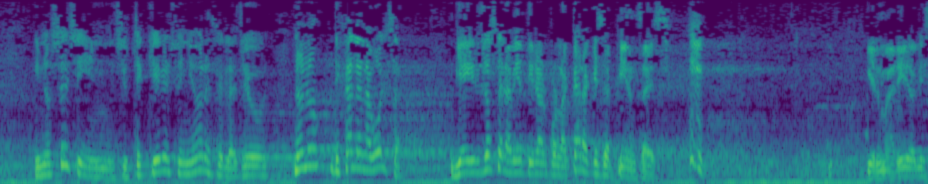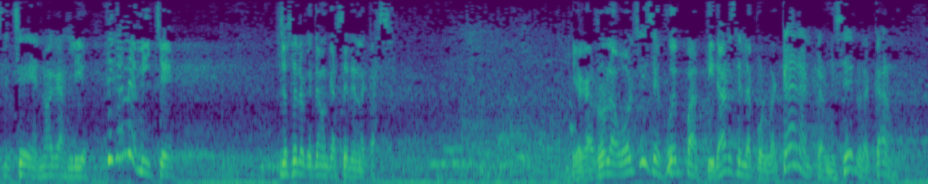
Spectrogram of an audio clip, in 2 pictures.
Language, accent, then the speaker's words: Spanish; Chaco, Argentina; Yo no sé si alguna vez les dije que soy del Chaco. Sí, ¿no? Más o menos.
